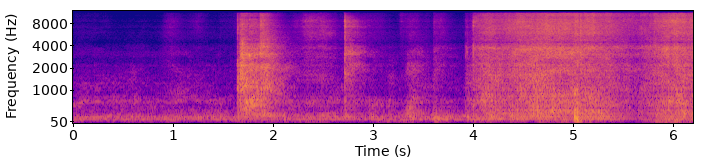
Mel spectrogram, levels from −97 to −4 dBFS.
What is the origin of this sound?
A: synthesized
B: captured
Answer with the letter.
A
